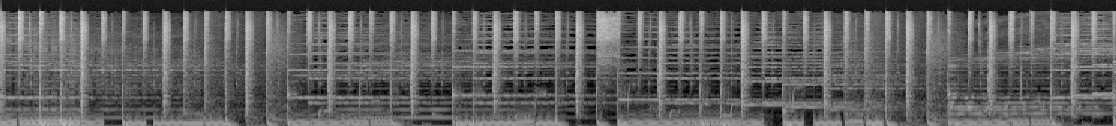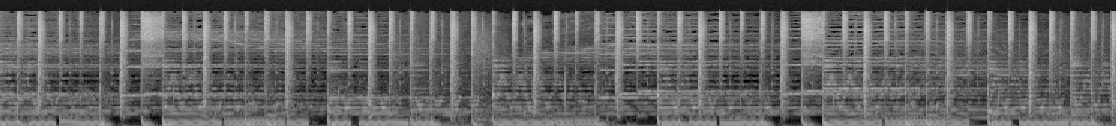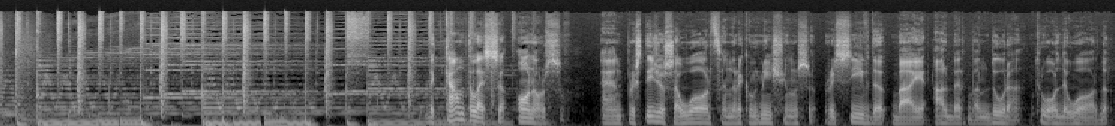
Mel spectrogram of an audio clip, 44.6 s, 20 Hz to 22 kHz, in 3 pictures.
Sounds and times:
Music: 0.0 - 37.1
Speech: 35.4 - 44.6.

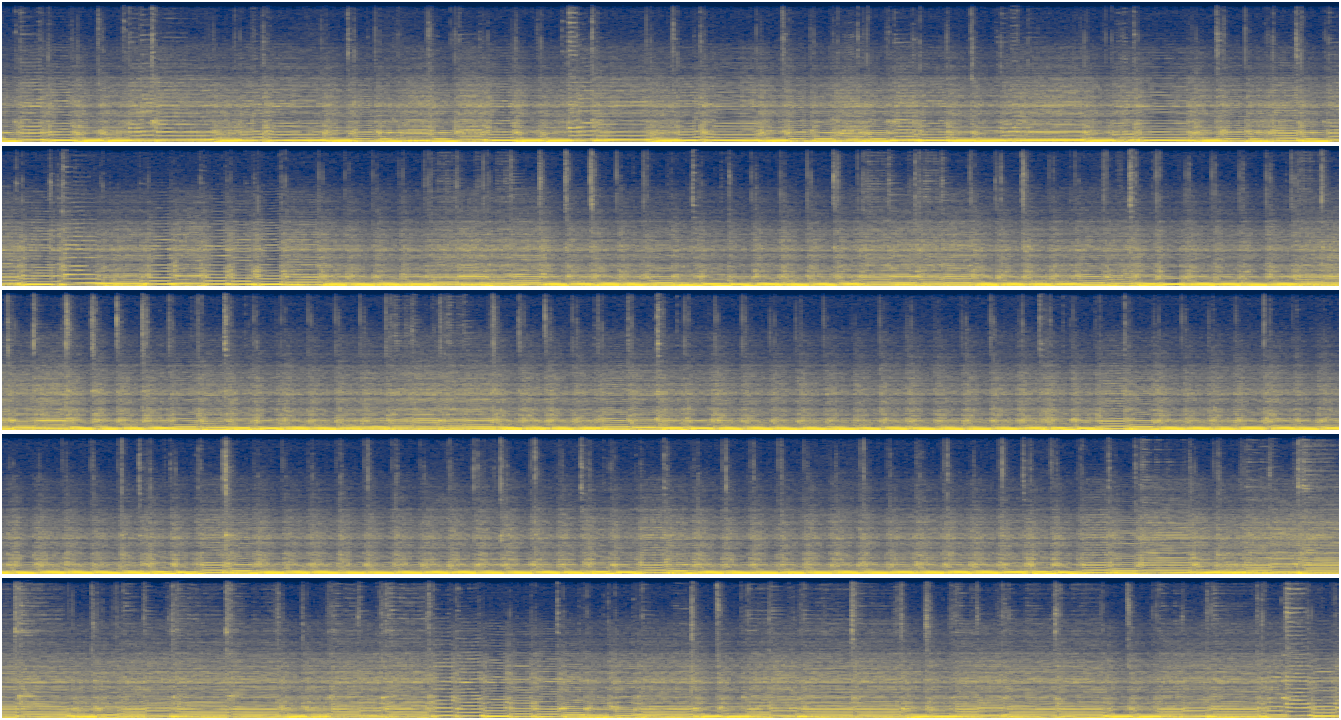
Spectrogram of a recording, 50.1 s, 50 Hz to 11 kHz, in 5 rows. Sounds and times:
Electric guitar: 0.0 - 50.1.

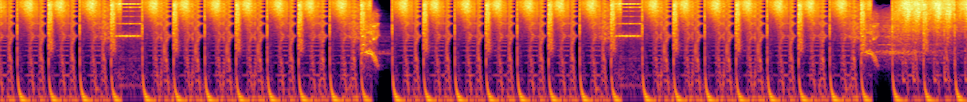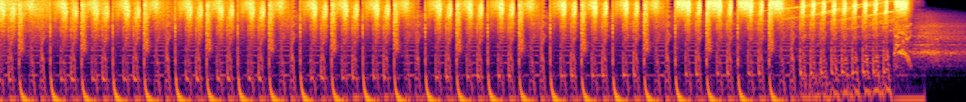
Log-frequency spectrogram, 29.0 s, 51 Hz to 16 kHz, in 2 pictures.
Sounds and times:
Electronic dance music: 0.0 - 29.0.

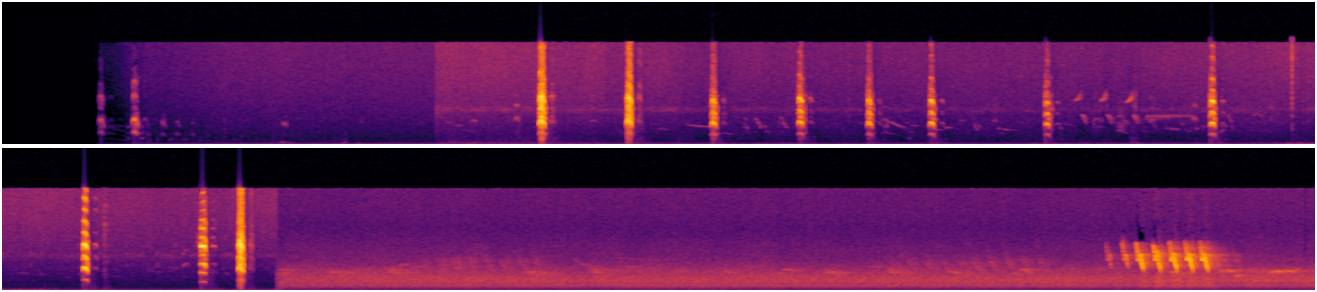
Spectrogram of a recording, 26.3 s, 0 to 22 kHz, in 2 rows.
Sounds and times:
Chirp, tweet: 4.4 - 15.6, 16.4 - 26.2.

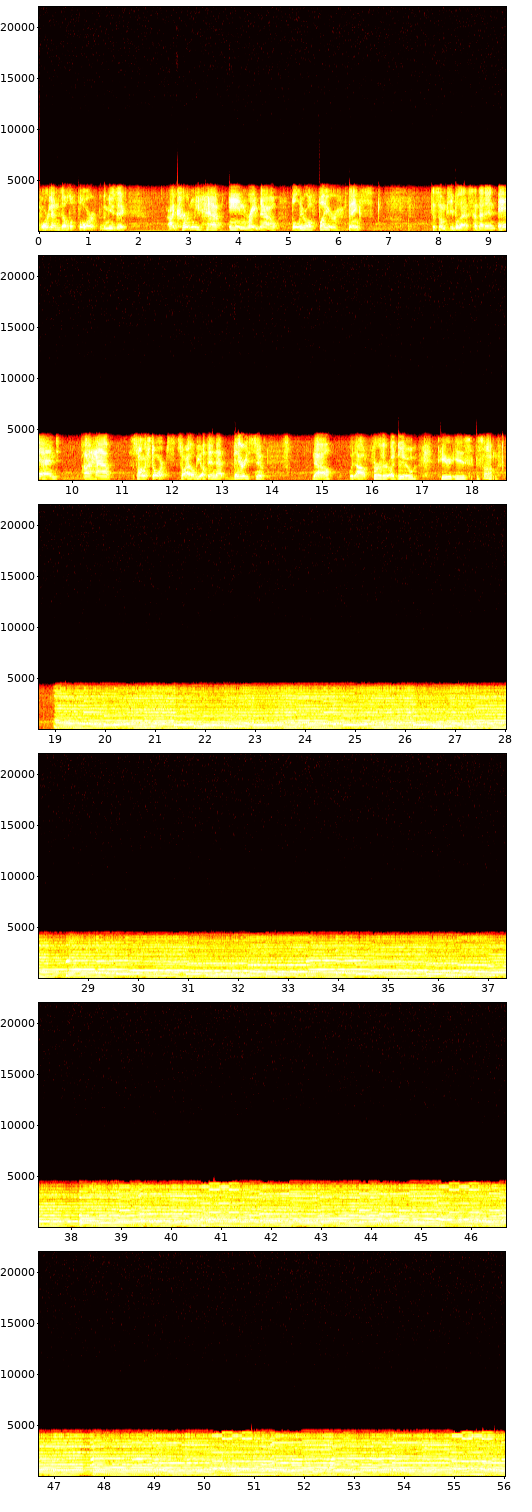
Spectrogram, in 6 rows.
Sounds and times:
Speech: 0.0 - 1.8, 2.6 - 6.7, 7.9 - 13.9, 14.8 - 18.6
Music: 0.0 - 12.8, 18.9 - 56.0.

